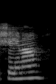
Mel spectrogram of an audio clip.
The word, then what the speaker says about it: Shayna: Hi everyone, my name's Shayna. I know it doesn't look that way, but that's my name. That's how it's pronounced.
